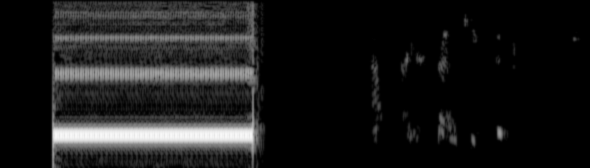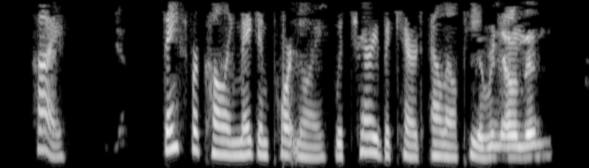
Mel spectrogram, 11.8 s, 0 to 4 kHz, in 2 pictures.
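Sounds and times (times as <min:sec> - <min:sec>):
telephone ringback tone while call forwards: 0:00.6 - 0:02.6
faint speech: 0:03.8 - 0:05.2, 0:10.8 - 0:11.4
speech: 0:06.3 - 0:06.6, 0:07.6 - 0:11.5.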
